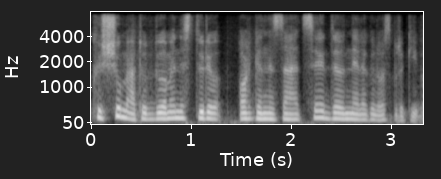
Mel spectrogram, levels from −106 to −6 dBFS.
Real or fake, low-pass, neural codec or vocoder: fake; 7.2 kHz; codec, 16 kHz in and 24 kHz out, 0.9 kbps, LongCat-Audio-Codec, four codebook decoder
